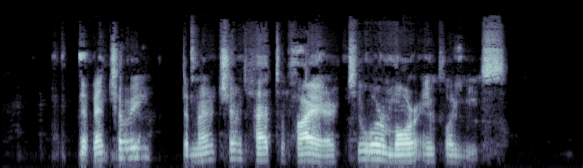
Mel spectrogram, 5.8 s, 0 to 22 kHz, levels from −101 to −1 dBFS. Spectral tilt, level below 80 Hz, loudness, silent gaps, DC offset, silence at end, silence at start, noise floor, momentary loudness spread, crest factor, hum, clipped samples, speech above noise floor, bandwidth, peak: -1.5 dB/octave; -68 dBFS; -20 LUFS; none; under 0.1%; 0.8 s; 0.8 s; under -90 dBFS; 14 LU; 22 dB; none; under 0.1%; over 70 dB; 15 kHz; 0 dBFS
